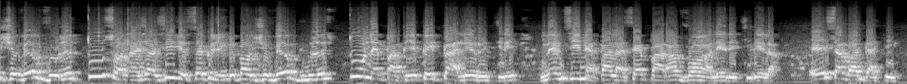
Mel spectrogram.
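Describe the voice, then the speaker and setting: A man's voice: high-pitched, noisy background. A man from Togo with a Togolese French accent, delivering a heated, repetitive, scolding political rant to the camera.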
